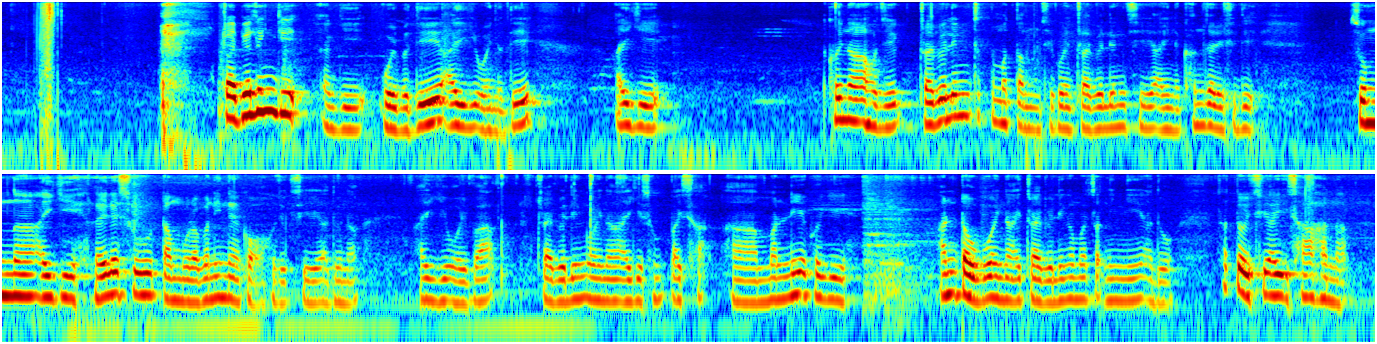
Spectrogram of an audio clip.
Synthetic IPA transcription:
tɾajbeliŋɡiɡiojbɐdiɐjɡiojnɐdi | ɐjɡi | ɐkʰojnɐɦawzik̚tɾajbeliŋt͡ʃɐt̚pɐmɐtɐmsiɐkʰojnɐtɾajbeliŋsiɐjnɐkʰɐnzɐɾisidi | sumnɐːjɡilajlajsutamuɾɐbɐninekʰɔhawzik̚siɐdunɐː | jɡiojbɐ | tɾajbeliŋojnɐːjɡisumpajsa | manliɐkʰojɡi | antawbɐojnɐːjtɾajbeliŋɐmɐt͡ʃɐt̚niŋniɐdu | sɐtːojsiɐjːsaɦanːɐ

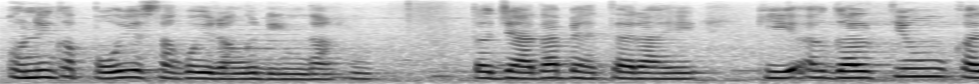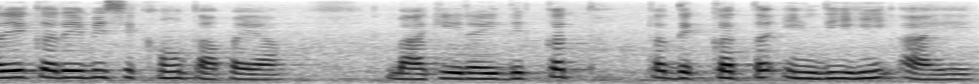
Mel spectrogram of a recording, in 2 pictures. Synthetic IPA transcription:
ʊnɦekapoːiɐsãkoːiɾɐ̃ŋɡɖĩːn̆d̪aɦũ | t̪ɐzjaːd̪abɛɦt̪əɾaːɦe | kiɐɡɐlət̪ijũkɐɾekɐɾebʱisɪkʰũt̪ʰapɐjaː | baːkiɾɐɦid̪ɪkːət̪ː | ɐd̪ɪkːət̪ːʔĩːn̆d̪iɦiʔaːɦeː

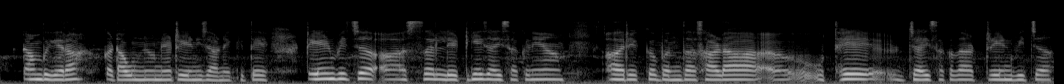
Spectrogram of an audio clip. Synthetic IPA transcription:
ʈaːmbəɡɛːɾaːkəʈaːunːẽːʊnːẽːʈɾeːniːd͡ʒaːneːkit̪eːʈɾeːnʋɪt͡ʃəsleːʈɪjãːid͡ʒaːiːsəkɽeãː | əɾɪkbənd̪aːsaːɽaː | ʊt̪ʰːeːd͡ʒaːiːsəkd̪aːʈɾeːnʋɪt͡ʃ

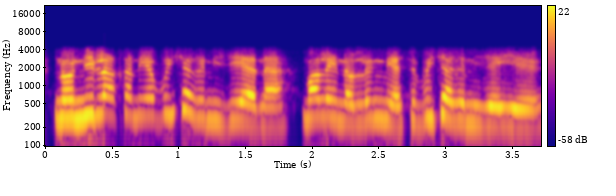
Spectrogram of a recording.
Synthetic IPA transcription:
nɔnilakʰanijabɯjsaɡɯnizejanamalajnawlɯŋnijasɯbɯjsaɡɯnizajɯ

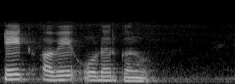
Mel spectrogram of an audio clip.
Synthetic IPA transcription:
ʈekəʋeʔoɽəɾkəɾo

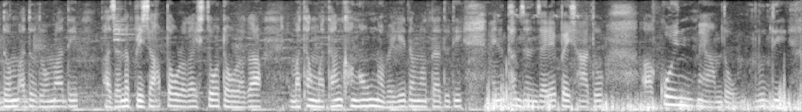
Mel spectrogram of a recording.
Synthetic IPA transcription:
ɐdumɐdudomadipʰazanɐpɾizap̚tɐwɾɐɡɐistoɾtɐwɾɐɡɐ | mɐtʰɐŋmɐtʰɐŋkʰɐŋawnɐbɐjɡidɐmɐk̚tɐːdudiajnɐtʰɐmzɐnzaɾepɐjsadukojnmɐjamdowludi

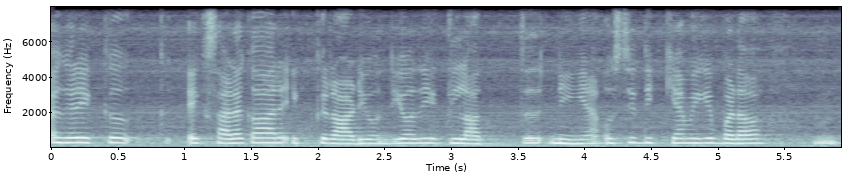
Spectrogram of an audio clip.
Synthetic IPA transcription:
əɡəɾɪk | ɪksaːɽaːkaːɾɪkɾaːɽiːɦõːnd̪iːoːd̪iːɪklət̪ | nəĩːɛːʔʊsd̪iːd̪ɪkʰːjaːmẽːkibəɽaː

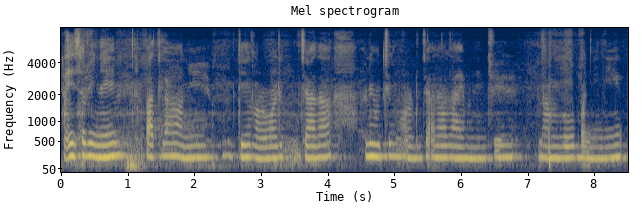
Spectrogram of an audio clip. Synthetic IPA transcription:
esʌɾinajpat̪laʌnit̪elʌɾuaɽikd͡zjad̪aʌniut͡siŋʌ̰ɾud͡zja̰d̪alajmʌnint͡se | namɾobʌnine

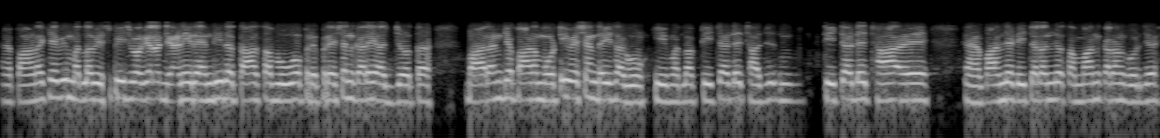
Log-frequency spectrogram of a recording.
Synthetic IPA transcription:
ɛ̃ːpaːɽ̃kʰeːbɪmɐt̪ləbɪspiːt͡ɕʋɐɣɛːɾaɗɪjaːɽ̃iɾɐɦɪ̃nd̪it̪ɐt̪ɐʋãsɐbʱʊɦopɾeːpɾeːʃənkɐɾeɐd͡ʑɪd͡ʑot̪ɐ | ɓaːɾənɪ̆kʰeːpaːɽ̃moːʈiːʋeːʃənɗɐisɐɡʱũkimɐt̪ləb̚ʈiːt͡ɕəɾt͡ɕʰaʈiːt͡ɕəɾɗet͡ɕʰaːɦe | ɛ̃ːpɐ̃ɦɪ̃ɲd͡ʑeʈiːt͡ɕəɾənɪ̆d͡ʑoːsɐmːaːnkɐɾəɽ̃ɡʱʊɾɪd͡ʑe

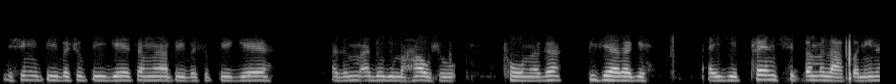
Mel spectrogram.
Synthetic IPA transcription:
lisiŋpibɐsupiɡet͡ʃɐmŋap̬ibɐsupiɡe | ɐdumɐduɡimɐɦawsu | tʰoŋɐɡɐ | pid͡ʒaɾɐɡe | ɐjɡipʰɾensip̚ɐmɐlap̚ʰɐninɐ

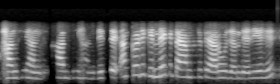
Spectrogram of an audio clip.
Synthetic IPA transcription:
hãːɲd͡ʒiːɦãːɲd͡ʒiɦãːɲd͡ʒiːɦãːɲd͡ʒiːt̪eːʔəŋkəɽiːkɪnːeːkeʈaːmst͡ʃt̪ɪjaːɾɦoːd͡ʒãːnd̪eɛːd͡ʒiːeːɦeː

